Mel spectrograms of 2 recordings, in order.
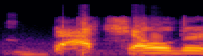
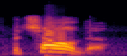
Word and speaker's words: Bachelder: out in the chat, they say Batchelder Street or Bachel. They use all these different pronunciations. Now, I know the way we say it in the neighborhood, but we could be pronouncing it completely wrong. But it's the way we say it. It's our street. It's in our neighborhood. We say it's Bachelder, Bachelder, yeah.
